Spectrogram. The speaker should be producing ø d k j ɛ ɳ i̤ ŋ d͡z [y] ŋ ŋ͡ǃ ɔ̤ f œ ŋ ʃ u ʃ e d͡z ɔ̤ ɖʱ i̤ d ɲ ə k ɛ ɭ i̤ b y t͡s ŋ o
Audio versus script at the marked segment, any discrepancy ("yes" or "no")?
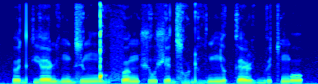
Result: no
